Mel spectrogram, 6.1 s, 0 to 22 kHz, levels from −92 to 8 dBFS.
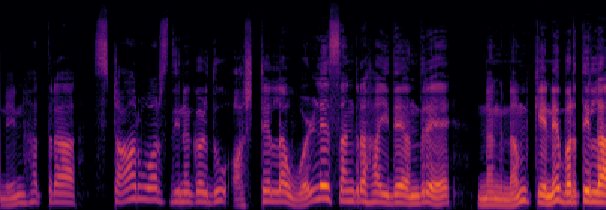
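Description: A speech recording with automatic gain rising: from 0.46 s to 6.02 s the gain control judged the input too quiet and climbed about 12 dB, so voice and background swell together steadily.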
